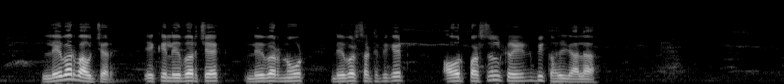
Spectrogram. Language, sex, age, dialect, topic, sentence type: Bhojpuri, male, 41-45, Western, banking, statement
